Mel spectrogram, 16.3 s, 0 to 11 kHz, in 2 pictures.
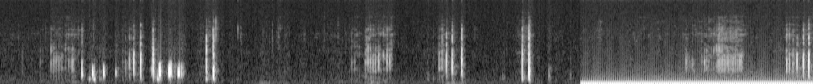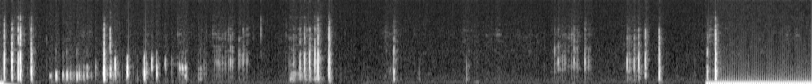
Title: male stomach growl 88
